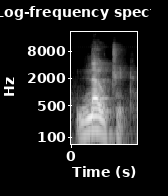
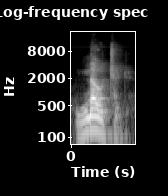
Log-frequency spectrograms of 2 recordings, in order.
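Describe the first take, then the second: No difference in how they are said.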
